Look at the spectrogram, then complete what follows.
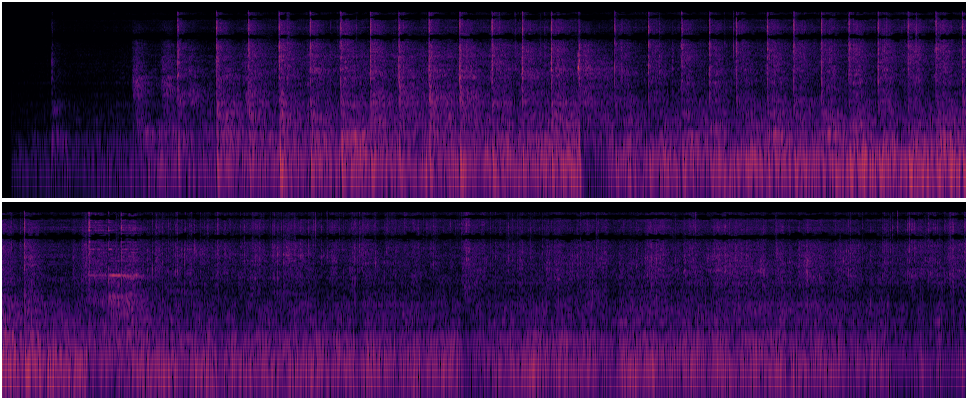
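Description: A quick run of crackles and clicks, about five a second, over a steady low hum: an Oreo cookie packet being crushed and pressed against a steel cold plate, then torn open.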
